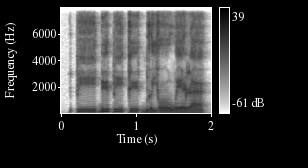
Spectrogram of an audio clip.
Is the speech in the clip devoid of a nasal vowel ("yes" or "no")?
yes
